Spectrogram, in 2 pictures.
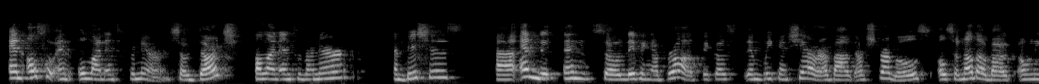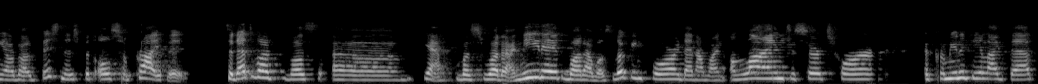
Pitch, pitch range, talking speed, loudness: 245 Hz, 225-275 Hz, 170 wpm, -24 LUFS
